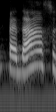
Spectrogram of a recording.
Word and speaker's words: pedaço: Comer um pedaço de jenipapo. Ó, pedaço. Também aí, terminando aí essa sílaba com som de U.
